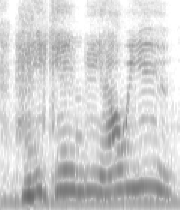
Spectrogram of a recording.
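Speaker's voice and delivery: put-on high, soft sweet-old-mom voice; imitating my mama. Shown as a demonstration. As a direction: gently imitate mom calling to check in. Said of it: "talk like my mama".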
